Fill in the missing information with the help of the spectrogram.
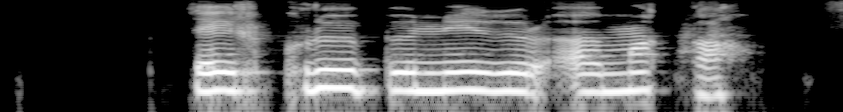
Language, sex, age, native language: Icelandic, male, 7, Icelandic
